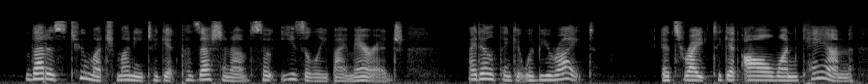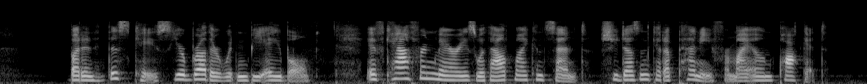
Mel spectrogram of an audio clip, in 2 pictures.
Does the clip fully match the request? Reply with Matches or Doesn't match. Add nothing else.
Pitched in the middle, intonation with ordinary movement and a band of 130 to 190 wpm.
Doesn't match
